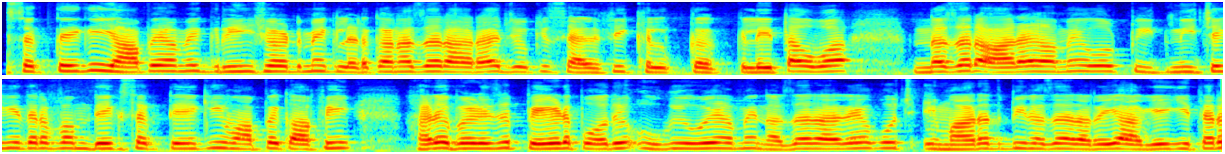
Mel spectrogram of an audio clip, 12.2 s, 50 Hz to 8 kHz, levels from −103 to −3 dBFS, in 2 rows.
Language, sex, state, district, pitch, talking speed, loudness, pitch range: Bhojpuri, male, Bihar, Saran, 205 Hz, 305 wpm, -17 LUFS, 195-220 Hz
